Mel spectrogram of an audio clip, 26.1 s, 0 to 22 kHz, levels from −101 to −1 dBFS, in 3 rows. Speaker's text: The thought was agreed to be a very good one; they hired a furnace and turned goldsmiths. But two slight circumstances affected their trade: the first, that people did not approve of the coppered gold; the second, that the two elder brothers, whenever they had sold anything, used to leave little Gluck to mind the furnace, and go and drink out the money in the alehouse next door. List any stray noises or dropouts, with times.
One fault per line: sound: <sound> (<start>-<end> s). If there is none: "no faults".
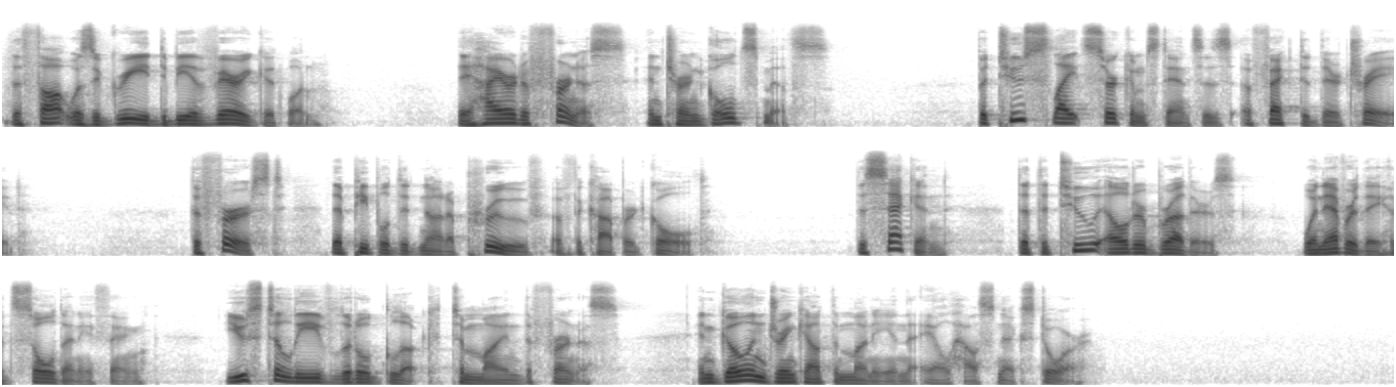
no faults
